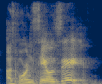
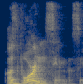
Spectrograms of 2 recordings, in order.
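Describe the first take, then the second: First: The words San Jose are stressed. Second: The word born is stressed. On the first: It was this city, not another one. "not San Francisco, not somewhere else, not Fremont" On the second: The speaker is a native, not a newcomer. "I'm a native, not a newcomer"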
